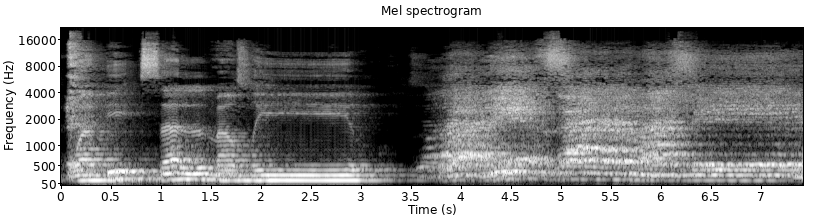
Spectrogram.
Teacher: Ya, hati-hati, bisa pakai sin, masir pakai sad ya. Sad sifatnya tebal, lidahnya ditekan ke atas.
